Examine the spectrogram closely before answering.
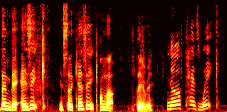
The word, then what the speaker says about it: Keswick: put silent letters in I think it's KZ it's like knife beginning with a K it makes absolutely no sense whatsoever does it it's it's spelled Keswick Keswick but but I know because people have said it it's kezic isn't it so why is it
